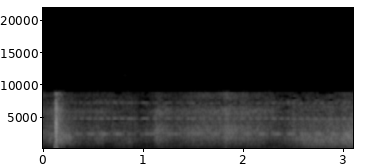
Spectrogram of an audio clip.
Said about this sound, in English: This is audio from his firing pass. He rolls in, saying, "Two's in," and then you hear the low growling sound of gunfire.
